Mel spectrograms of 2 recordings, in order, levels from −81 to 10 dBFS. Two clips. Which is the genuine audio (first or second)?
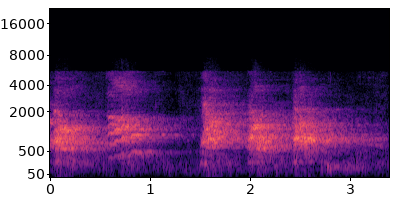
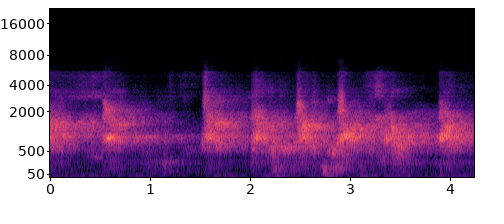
first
